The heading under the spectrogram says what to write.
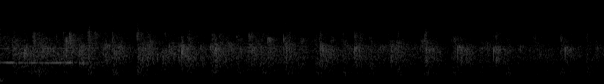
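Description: A crowd applauds steadily for about six seconds to welcome a young man up to speak, many hands clapping in a dense, even wash of sound with no voices rising above it.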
